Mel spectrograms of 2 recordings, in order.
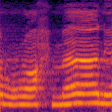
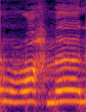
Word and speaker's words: الرحمن: تخلي بالك ما تبرزش شفتيك في كلمة الرحمن. ما تقولش بسم الله الرحمن كده يبقى بتعمل ايه؟ اشمام في الحرف ده. لا، انت تنطق زي ايه؟ لما بتقول واحد يا عبد الرحمن، تمام؟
